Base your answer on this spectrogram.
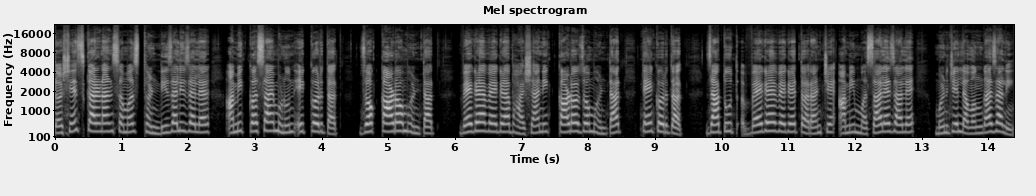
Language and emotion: Goan Konkani, neutral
